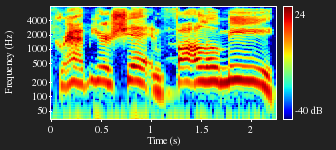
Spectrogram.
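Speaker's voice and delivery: slow, drawn-out high holler; yelled order. Retold or imitated. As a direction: imitate a huge Ranger commanding recruits. Retold big Ranger's order.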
